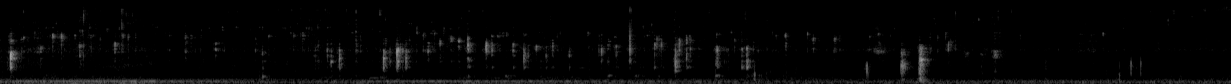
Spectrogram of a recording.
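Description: Minced garlic frying in shallow oil, with scattered small pops and crackles as it turns golden.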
